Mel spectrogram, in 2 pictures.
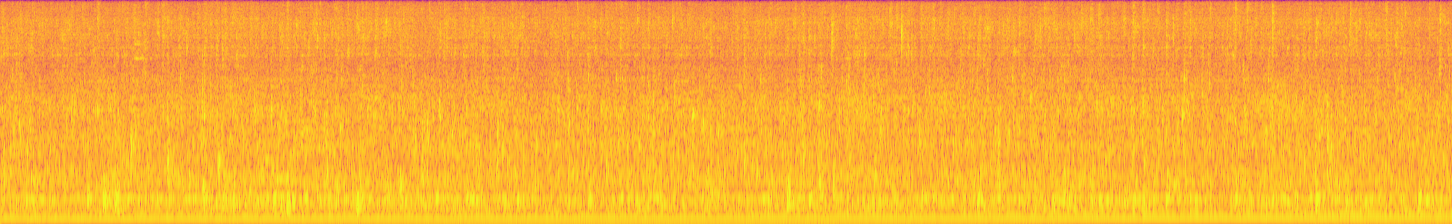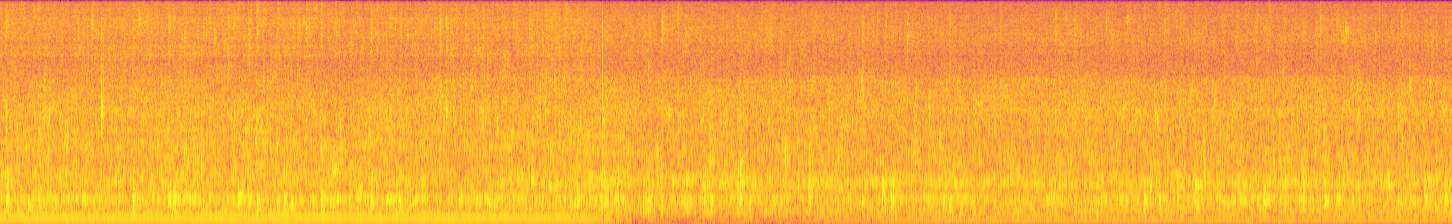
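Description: Aquarium water trickling steadily, over a low steady hum that drops away about twenty seconds in and comes back fainter.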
